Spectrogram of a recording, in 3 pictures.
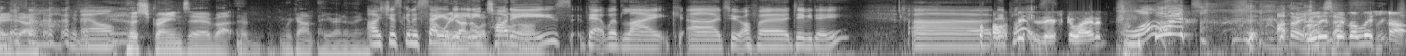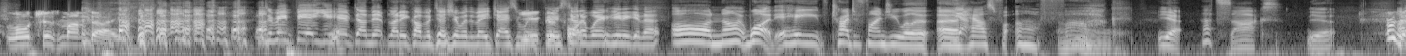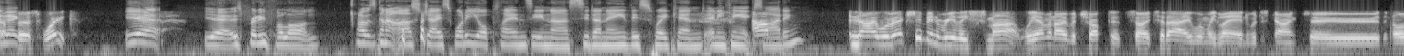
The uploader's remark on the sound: LIVE from the shuttle bus.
